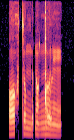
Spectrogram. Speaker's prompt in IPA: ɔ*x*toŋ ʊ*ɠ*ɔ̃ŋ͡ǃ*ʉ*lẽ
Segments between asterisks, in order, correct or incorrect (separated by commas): correct, incorrect, incorrect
